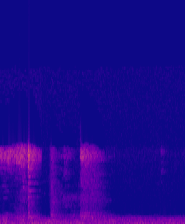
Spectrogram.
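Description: A metal spatula scraping and knocking against a steel kadhai three or four times in the first second as cooked vegetables are scooped out, followed by a low steady background hum.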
